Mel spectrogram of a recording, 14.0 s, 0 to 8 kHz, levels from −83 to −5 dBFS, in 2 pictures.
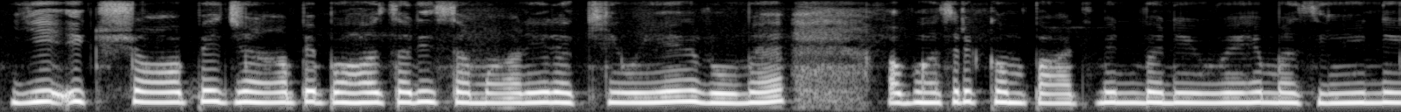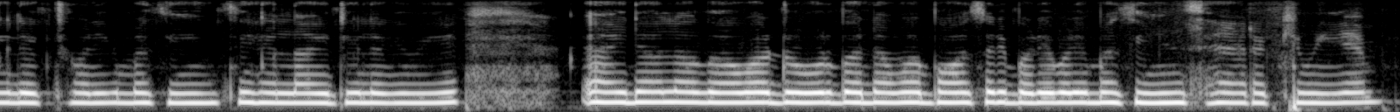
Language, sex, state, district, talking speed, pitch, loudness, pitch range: Hindi, female, Haryana, Jhajjar, 195 wpm, 265 Hz, -11 LUFS, 255-270 Hz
